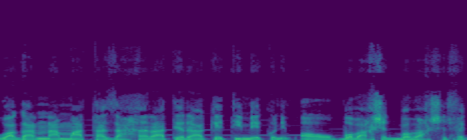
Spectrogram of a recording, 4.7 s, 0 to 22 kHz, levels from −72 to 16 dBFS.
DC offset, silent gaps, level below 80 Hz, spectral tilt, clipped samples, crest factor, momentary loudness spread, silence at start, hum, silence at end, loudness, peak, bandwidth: under 0.1%; none; -42 dBFS; -5.5 dB/octave; under 0.1%; 14 dB; 4 LU; 0 s; none; 0 s; -19 LUFS; -4 dBFS; 15 kHz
